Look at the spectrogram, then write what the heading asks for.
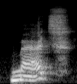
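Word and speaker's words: match: होगा यहां पर टी यहां पर मैच बैच कैच ये सभी में देख रहे हैं कि टी साइलेंट है है जाते यू की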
